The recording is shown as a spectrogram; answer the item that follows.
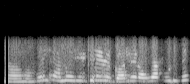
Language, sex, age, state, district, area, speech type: Odia, female, 45-60, Odisha, Kandhamal, rural, conversation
